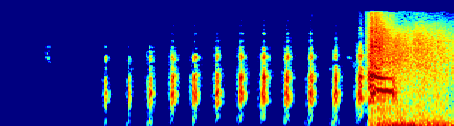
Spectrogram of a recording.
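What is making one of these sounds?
A hen pecks rapidly with sharp taps.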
